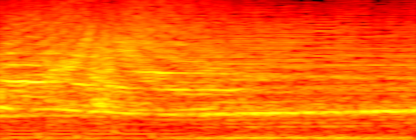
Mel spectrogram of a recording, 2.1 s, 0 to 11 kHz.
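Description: The engine of Fernando Alonso's Renault Formula 1 racing car wails at a loud, high pitch, its shrill tone sweeping up and down as it revs for about two seconds, with no voices.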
